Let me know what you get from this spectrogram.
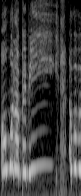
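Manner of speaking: put-on very high-pitched childish baby talk. Imitating how she always talks to someone, in a childish baby voice. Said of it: "it's always like baby voice".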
